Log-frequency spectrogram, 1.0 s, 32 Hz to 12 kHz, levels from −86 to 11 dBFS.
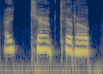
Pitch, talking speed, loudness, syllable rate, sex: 215 Hz, 230 wpm, -17 LUFS, 5.6 syllables/s, male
